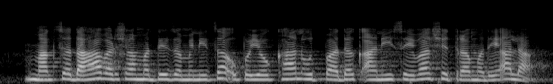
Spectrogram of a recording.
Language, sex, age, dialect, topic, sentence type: Marathi, female, 25-30, Northern Konkan, agriculture, statement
